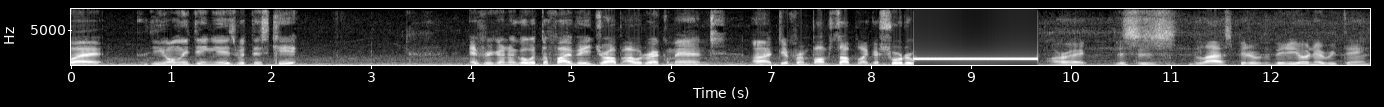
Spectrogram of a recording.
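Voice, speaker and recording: Long, frequent pauses break up a man's speech at a moderate pace. His pitch is medium with ordinary variation, over noticeable background noise. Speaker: car enthusiast vlogger. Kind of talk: casual vlog walkaround.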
